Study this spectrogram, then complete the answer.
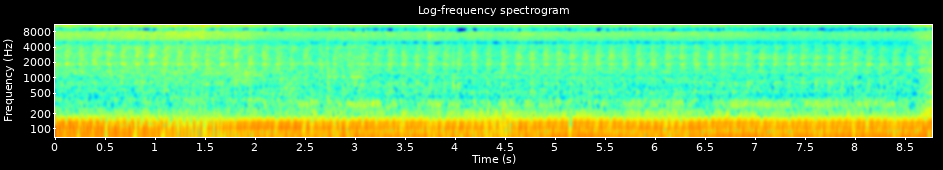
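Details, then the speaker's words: Freshly rebuilt H22 engine in 1992 Honda Accord EX, sleeved, forged pistons and rods, Type S head, Crower springs, turbo, first start; rapid faint ticking over steady idle rumble, in time with engine speed; block sounds good but valve clearances set too tight. "And it finally started, and as you heard uh it was didn't sound too good um Um, as far as the valves is the the block sounds good, but you can tell the clearances o"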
